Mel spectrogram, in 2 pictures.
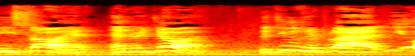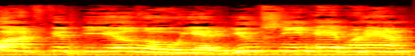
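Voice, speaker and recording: This man talks at a moderate pace with lively intonation. Noticeable background noise and audible room echo come through. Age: 70s. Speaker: pastor. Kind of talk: sermon.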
